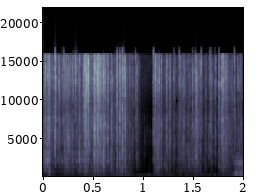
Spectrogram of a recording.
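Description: Wrapping crinkling and rustling as hands handle and open a small wrapped package, in uneven crackles.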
